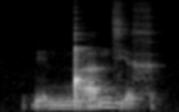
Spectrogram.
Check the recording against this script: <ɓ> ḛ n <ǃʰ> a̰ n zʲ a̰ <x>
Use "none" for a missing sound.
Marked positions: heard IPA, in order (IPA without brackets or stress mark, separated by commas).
ɓ, ŋ͡ǃ, x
